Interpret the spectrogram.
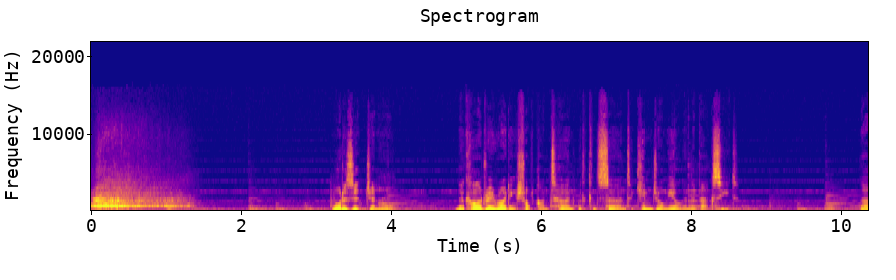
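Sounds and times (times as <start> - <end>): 
tire screech from a car braking suddenly on a street in Pyongyang: 0.0 - 1.5
speech: 3.2 - 4.2, 4.8 - 8.7.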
